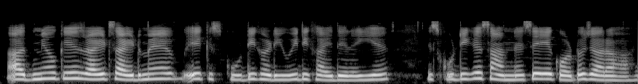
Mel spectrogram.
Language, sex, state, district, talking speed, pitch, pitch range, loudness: Hindi, female, Uttar Pradesh, Jyotiba Phule Nagar, 205 wpm, 235 Hz, 215-245 Hz, -15 LUFS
